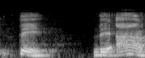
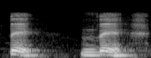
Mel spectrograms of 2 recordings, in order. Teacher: Cuando digo D, utilizo mi lengua y se ubica entre los dientes.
